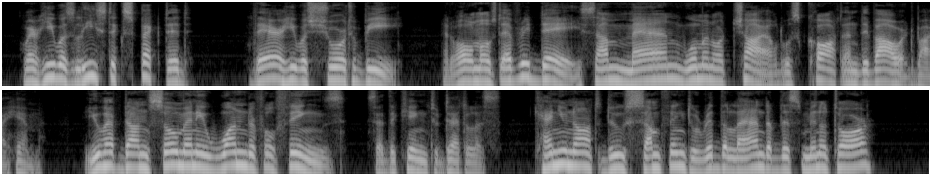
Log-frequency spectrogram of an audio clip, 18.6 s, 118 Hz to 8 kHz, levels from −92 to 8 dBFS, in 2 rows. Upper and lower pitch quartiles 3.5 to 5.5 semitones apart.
Yes: average, 4.2 semitones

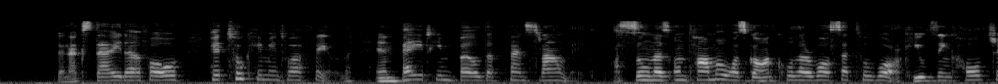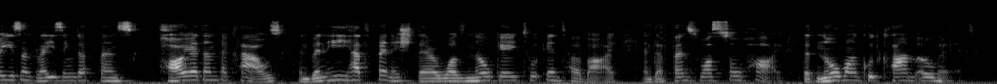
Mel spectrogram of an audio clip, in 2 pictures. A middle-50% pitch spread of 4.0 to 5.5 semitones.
No: average, 3.4 semitones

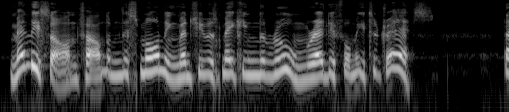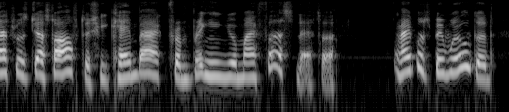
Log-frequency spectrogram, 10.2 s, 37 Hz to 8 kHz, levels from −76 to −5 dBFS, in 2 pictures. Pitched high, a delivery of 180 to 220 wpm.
Yes: high, 220 Hz; average, 190 wpm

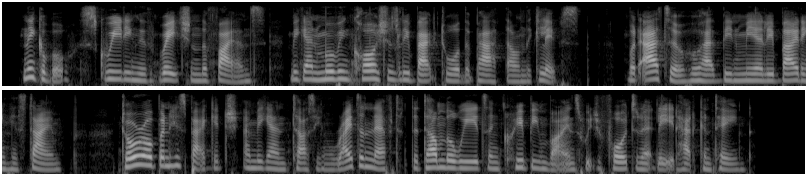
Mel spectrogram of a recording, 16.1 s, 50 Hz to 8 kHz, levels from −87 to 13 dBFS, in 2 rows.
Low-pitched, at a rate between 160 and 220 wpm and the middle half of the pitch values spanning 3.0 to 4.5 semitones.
No: high, 190 Hz; average, 170 wpm; average, 3.6 semitones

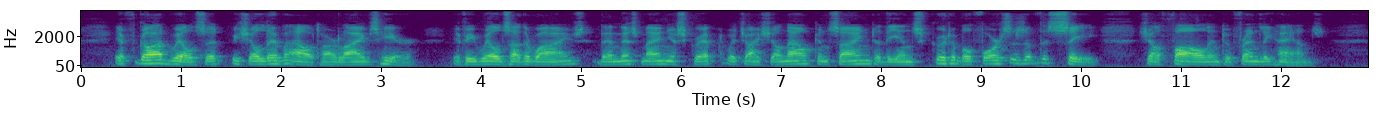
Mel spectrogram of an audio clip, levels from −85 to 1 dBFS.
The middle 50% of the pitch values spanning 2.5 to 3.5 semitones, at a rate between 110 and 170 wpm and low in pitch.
Yes: average, 2.9 semitones; average, 165 wpm; low, 110 Hz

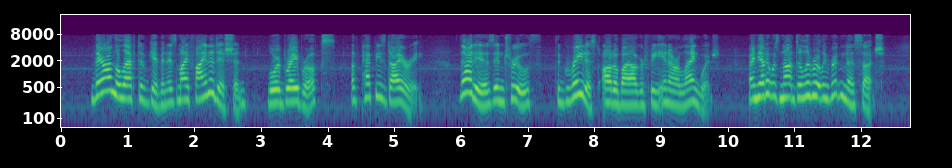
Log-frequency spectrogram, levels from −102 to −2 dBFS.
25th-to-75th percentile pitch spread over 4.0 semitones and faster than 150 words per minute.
Yes: average, 5.2 semitones; average, 160 wpm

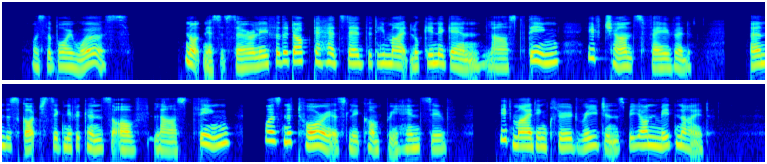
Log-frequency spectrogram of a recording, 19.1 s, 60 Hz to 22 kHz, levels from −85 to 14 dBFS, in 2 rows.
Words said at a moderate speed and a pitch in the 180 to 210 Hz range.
No: slow, 120 wpm; high, 190 Hz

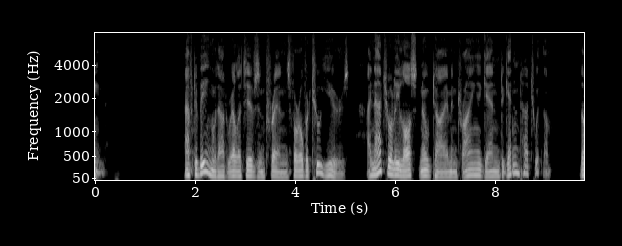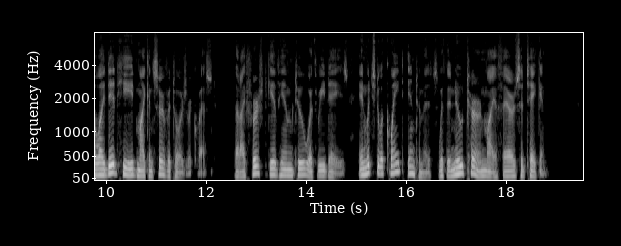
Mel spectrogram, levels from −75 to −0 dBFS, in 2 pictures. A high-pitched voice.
No: low, 105 Hz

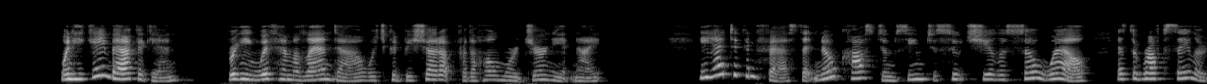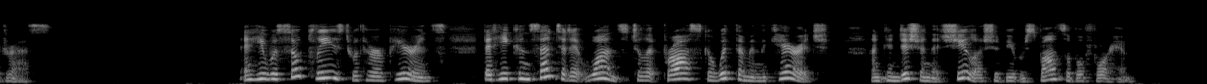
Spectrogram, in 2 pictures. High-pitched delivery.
Yes: high, 230 Hz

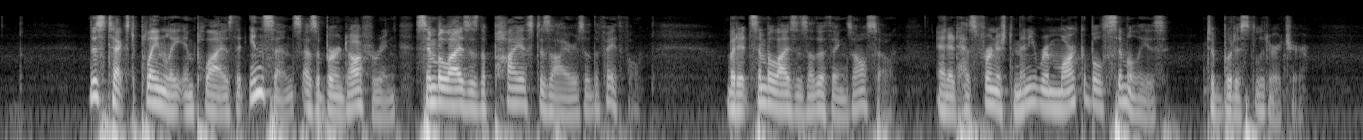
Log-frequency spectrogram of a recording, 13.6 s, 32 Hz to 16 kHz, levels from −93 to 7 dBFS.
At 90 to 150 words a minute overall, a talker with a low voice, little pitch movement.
No: average, 145 wpm; low, 125 Hz; wide, 5.4 semitones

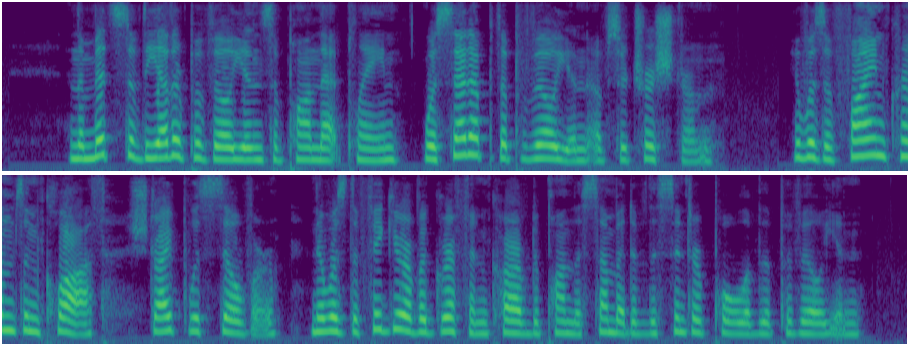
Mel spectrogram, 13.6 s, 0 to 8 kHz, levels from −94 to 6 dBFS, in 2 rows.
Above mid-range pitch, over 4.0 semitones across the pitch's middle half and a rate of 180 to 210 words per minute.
No: high, 220 Hz; average, 3.1 semitones; average, 200 wpm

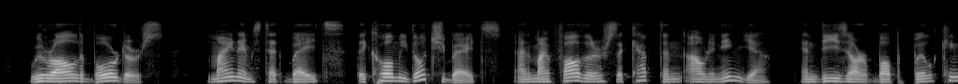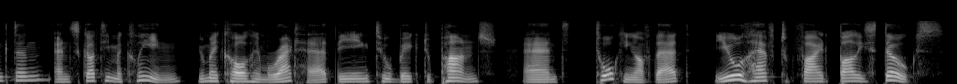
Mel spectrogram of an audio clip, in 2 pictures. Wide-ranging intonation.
No: average, 5.0 semitones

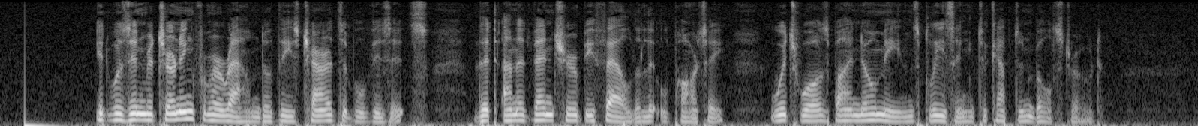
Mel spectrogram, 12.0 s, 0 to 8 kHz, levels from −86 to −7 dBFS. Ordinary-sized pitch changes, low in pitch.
Yes: average, 3.4 semitones; low, 125 Hz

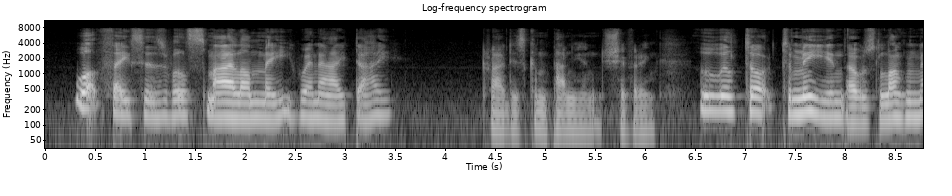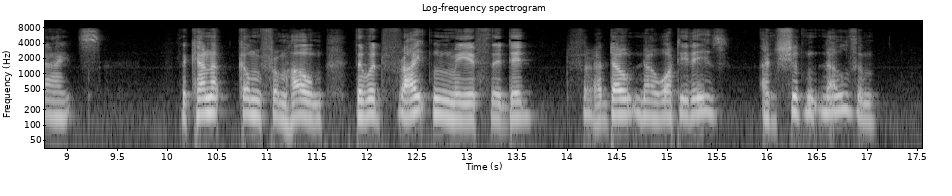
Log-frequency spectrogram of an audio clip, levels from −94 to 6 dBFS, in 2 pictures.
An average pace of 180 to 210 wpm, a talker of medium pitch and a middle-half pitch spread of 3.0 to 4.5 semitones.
No: average, 155 wpm; medium, 145 Hz; average, 3.9 semitones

